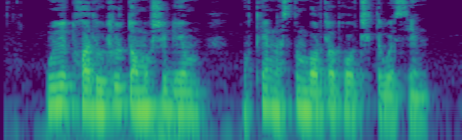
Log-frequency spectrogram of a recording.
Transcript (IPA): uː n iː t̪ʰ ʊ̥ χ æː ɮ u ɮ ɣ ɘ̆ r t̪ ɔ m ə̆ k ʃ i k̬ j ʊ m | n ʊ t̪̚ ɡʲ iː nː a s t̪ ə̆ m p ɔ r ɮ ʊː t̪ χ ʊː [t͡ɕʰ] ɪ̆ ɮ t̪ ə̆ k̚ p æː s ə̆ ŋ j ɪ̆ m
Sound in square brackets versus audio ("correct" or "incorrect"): incorrect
